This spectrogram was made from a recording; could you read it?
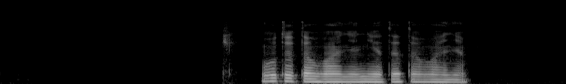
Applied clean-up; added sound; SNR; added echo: neural mask model RNNoise.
